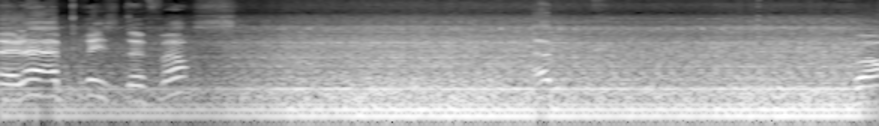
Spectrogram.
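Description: A small tractor engine idles with a steady, low chugging hum that grows louder.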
